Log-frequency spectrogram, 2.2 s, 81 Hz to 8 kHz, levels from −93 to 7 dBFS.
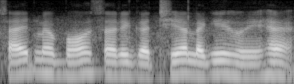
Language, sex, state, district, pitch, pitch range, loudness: Hindi, male, Arunachal Pradesh, Lower Dibang Valley, 135 Hz, 125-145 Hz, -16 LUFS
